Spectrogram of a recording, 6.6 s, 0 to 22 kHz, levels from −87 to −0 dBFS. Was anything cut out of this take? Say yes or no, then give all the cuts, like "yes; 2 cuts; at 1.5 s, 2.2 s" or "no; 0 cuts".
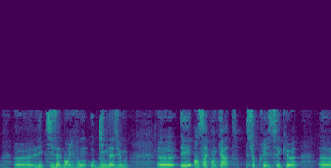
yes; 2 cuts; at 1.8 s, 4.9 s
